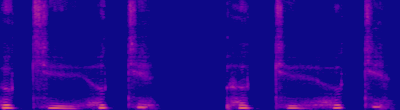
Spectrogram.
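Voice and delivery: dwindling playful whisper; fading whisper. Acted. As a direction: let each word fade away quietly.

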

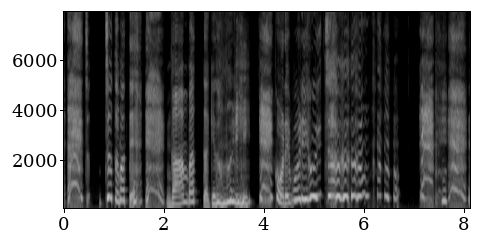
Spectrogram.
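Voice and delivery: cracking up mid-line; can't hold back the giggles; breaking into laughter. Real, not acted.

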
